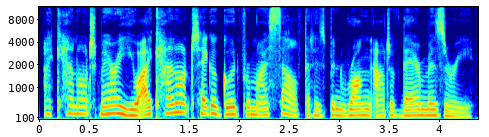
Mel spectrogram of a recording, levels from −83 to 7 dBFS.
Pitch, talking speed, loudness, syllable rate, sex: 185 Hz, 260 wpm, -18 LUFS, 5.9 syllables/s, female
